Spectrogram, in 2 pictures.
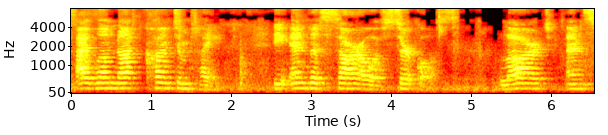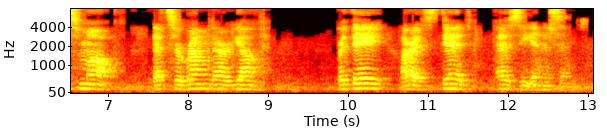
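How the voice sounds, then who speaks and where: A woman reading her own poetry aloud live, with measured, deliberate and dramatic phrasing. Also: lowish voice, fairly bright tone. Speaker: poet reading own work. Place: indoor reading before a group. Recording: roomy, distant mic with background noise.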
